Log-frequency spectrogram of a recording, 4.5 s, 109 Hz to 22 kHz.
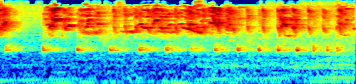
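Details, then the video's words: Ngekek-style song from a kept lovebird: high scratchy chatter over a row of short, lower clipped notes repeated about three times a second, speeding up toward the end. "LB MIAR NGEKEK 2 MENIT"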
